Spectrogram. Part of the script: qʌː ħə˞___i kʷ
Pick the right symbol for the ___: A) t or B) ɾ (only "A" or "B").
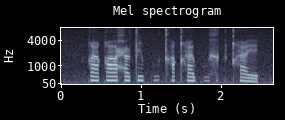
A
